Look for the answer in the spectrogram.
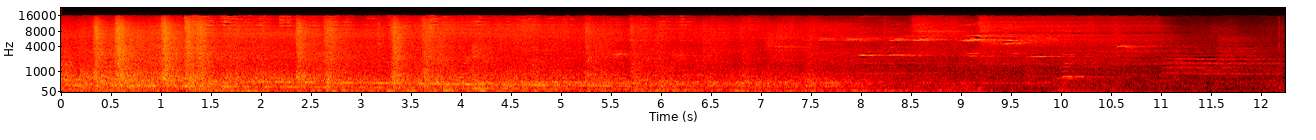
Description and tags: London underground 07 train arriving
Train coming to a halt in a London Underground station.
